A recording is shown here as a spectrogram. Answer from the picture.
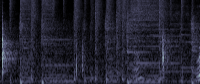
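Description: Light background music, with several short knocks as small ceramic ramekins are emptied into a glass mixing bowl and set down on a wooden cutting board.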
